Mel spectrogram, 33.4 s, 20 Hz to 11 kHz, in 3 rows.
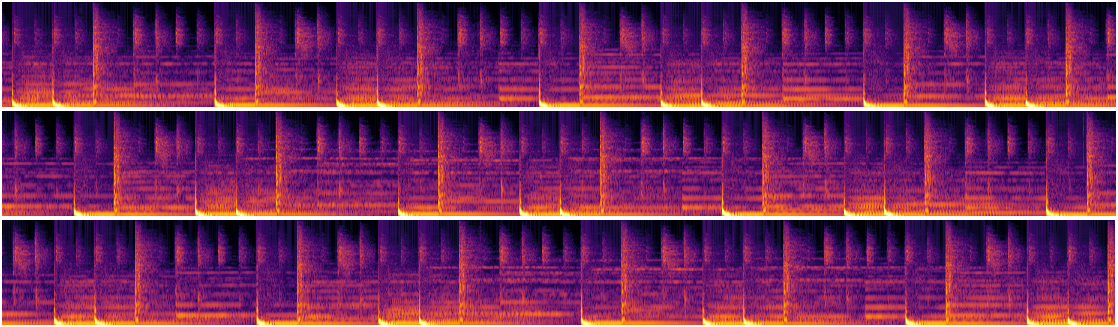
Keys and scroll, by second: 8.5 v, 14.4 z.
